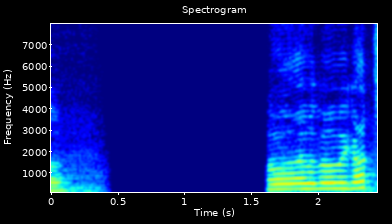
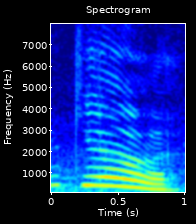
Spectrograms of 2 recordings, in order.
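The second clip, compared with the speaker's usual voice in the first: high bright thanks; excited thanks; 8 semitones higher than usual. Real, not acted. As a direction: gush with gratitude. Thanks for gift subs.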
